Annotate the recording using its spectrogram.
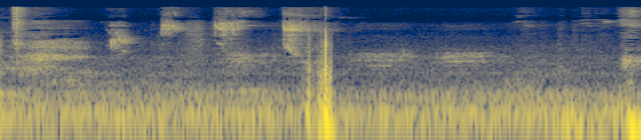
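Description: Small handling noises as a slice of bread is moved about on a plate, with one sharp tap about two seconds in.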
